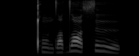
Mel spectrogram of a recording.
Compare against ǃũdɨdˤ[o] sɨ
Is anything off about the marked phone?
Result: yes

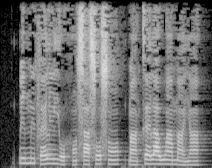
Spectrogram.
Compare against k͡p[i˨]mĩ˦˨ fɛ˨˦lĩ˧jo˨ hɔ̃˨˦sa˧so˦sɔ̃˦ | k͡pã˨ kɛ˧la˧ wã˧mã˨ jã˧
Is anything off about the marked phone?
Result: yes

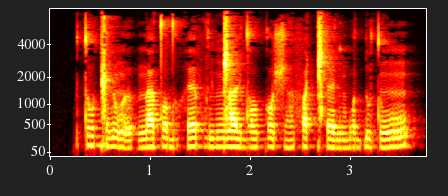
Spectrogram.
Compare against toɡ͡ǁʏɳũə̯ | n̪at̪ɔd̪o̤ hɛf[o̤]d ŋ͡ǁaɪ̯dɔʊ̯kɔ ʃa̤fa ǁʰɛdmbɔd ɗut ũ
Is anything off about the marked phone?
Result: yes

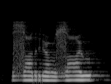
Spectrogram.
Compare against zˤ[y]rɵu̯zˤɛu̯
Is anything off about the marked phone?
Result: yes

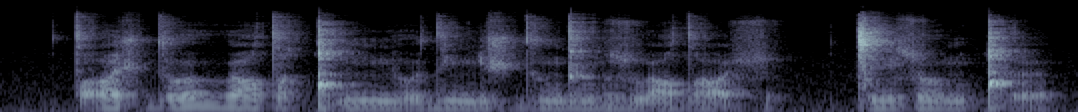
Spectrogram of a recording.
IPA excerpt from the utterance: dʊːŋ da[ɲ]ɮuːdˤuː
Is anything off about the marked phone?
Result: yes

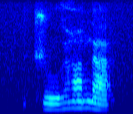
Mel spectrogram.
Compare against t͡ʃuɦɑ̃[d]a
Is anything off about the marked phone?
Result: yes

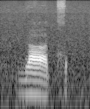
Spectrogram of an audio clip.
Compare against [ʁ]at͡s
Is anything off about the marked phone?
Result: yes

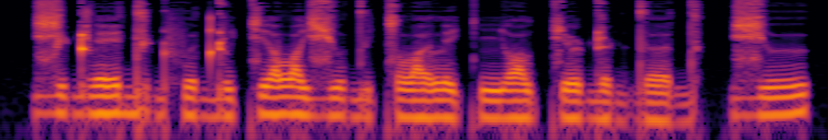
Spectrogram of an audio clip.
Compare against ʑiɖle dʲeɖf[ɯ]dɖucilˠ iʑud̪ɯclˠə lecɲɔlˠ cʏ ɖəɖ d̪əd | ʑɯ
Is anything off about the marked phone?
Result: no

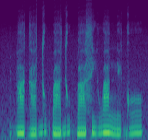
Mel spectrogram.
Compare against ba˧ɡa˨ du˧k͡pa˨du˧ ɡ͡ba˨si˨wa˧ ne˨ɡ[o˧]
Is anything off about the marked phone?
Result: yes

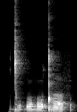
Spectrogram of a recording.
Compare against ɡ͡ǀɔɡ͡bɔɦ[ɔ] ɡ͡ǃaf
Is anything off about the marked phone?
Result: no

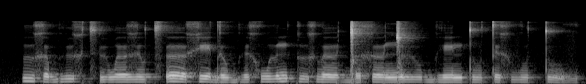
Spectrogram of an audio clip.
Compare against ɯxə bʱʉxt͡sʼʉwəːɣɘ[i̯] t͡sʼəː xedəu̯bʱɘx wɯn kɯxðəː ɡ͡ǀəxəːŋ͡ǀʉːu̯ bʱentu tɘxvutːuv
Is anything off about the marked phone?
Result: yes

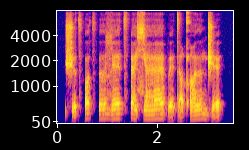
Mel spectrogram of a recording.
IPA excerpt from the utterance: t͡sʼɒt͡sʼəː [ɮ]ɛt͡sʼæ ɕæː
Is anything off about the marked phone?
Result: no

